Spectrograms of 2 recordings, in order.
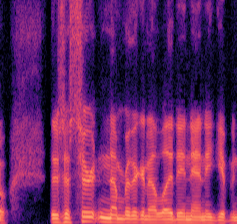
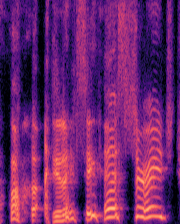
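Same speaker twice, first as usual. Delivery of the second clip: laughing. Retold or imitated. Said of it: "It's like".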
